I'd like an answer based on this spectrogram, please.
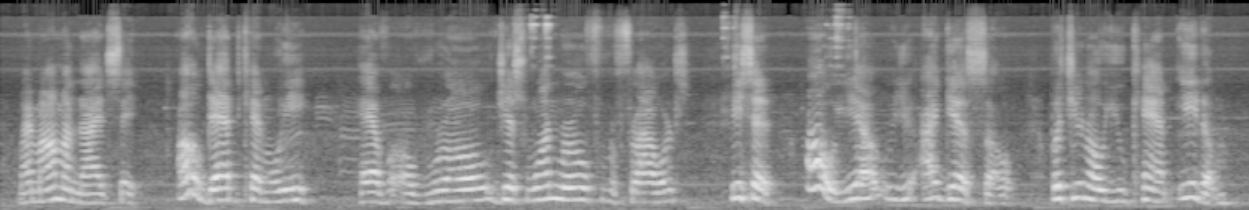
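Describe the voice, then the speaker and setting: The speaker is a woman with a Midwestern American accent. She talks at a very slow pace with ordinary pitch variation. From US Midwest, Indiana. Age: 80s+. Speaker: retired art teacher. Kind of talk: interview reminiscence. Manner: halting.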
